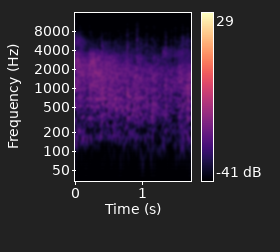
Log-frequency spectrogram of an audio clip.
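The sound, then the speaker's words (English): A church audience applauds its parish administrator: a steady wash of many hands clapping with no pauses, bright and crackly, keeping an even level the whole time with no voices on top. “Hands down, right? Hands clapped.”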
